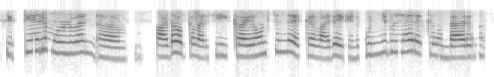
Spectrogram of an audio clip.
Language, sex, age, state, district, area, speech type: Malayalam, female, 18-30, Kerala, Pathanamthitta, rural, conversation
